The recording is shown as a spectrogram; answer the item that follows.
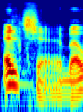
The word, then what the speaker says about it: Elche: Et puis Rayo Vallecano contre l'équipe de Elche, ou de Elche, je ne sais pas comment on prononce. Elche. J'avais bien prononcé Elche.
